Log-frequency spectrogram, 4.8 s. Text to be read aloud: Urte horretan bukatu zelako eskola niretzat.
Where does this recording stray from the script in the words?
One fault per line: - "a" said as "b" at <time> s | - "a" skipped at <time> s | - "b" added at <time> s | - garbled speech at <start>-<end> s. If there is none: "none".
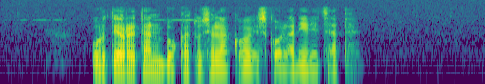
none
